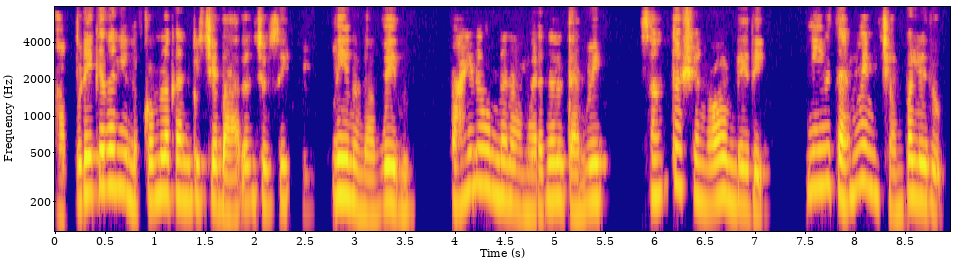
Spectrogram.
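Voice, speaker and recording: A woman's voice: mid-range voice, warm tone, no room sound, close to an everyday voice. A woman voicing a vengeful young husband who taunts and threatens, in a dull lo-fi recording.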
